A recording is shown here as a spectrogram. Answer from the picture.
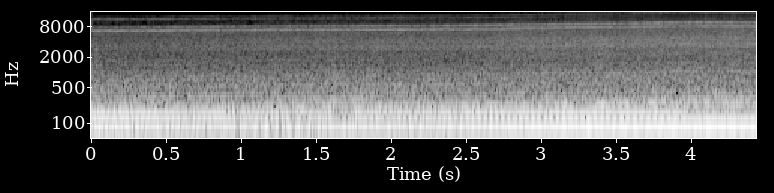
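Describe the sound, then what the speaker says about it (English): Aircraft engines in the X-Plane 11 flight simulator produce a constant, loud drone with a low hum and a faint high whine, steady throughout and heard with no talking. "Let me know if the aircraft sounds are too loud, because this plane is probably a little bit louder than what we just got out of."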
